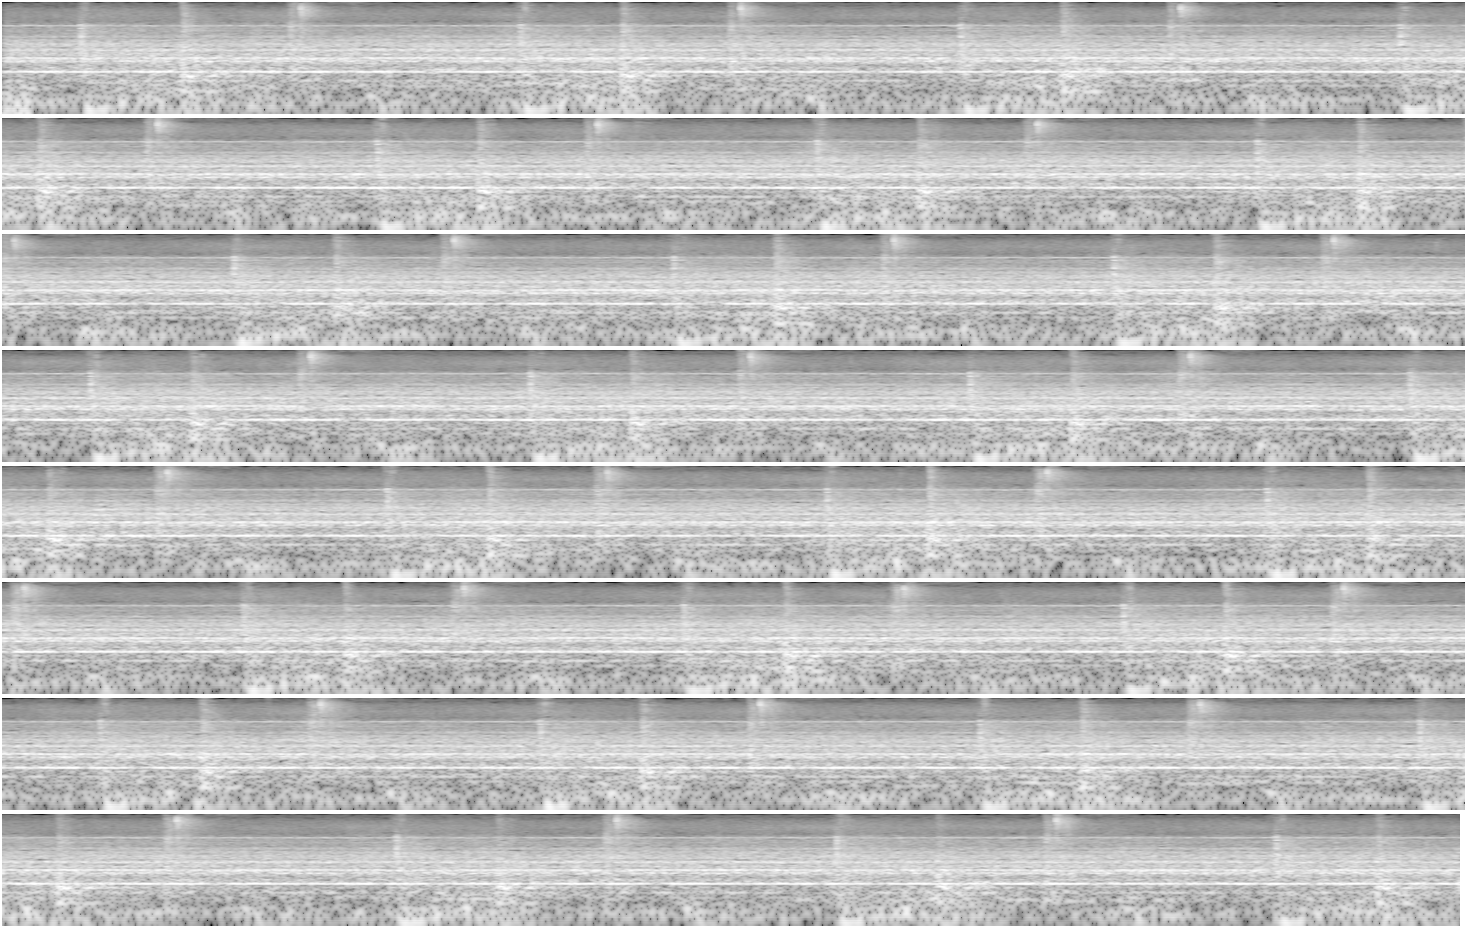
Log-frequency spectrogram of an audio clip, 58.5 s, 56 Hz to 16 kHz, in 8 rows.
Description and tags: Sound from the Crossley Gas Engine located at the Kelham Island Museum in Sheffield. Recorded on May 27, 2018, with a Zoom H1 Handy Recorder.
